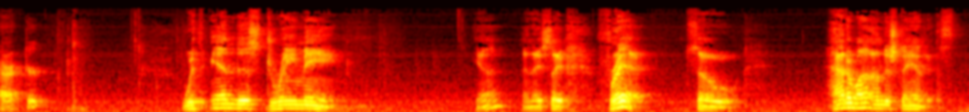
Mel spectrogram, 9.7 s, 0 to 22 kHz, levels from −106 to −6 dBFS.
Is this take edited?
no; 0 cuts

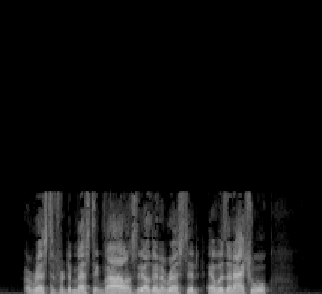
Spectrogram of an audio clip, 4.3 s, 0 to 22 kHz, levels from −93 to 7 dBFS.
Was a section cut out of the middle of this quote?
yes; 2 cuts; at 2.0 s, 2.7 s

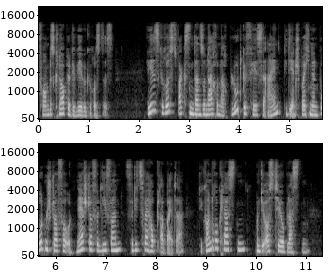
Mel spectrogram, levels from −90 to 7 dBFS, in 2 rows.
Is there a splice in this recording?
no; 0 cuts

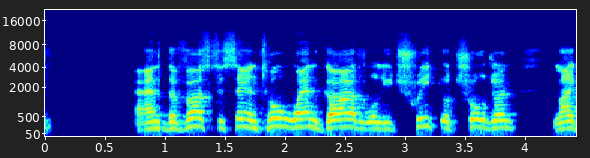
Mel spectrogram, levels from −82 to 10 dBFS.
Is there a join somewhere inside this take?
yes; 2 cuts; at 1.0 s, 1.4 s

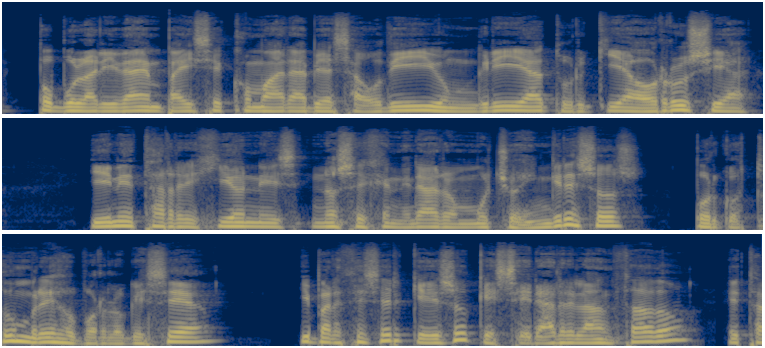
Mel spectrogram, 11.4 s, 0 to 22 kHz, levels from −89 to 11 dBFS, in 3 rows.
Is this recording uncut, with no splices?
no; 1 cut; at 7.1 s

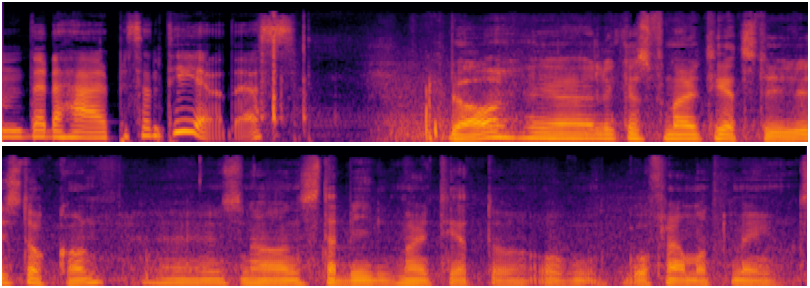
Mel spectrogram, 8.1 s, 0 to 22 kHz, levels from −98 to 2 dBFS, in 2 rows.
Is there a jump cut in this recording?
yes; 3 cuts; at 2.2 s, 3.3 s, 5.2 s

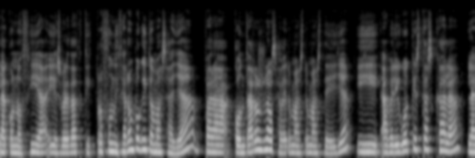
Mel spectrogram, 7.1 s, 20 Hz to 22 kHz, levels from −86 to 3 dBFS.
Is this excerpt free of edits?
no; 3 cuts; at 1.4 s, 4.1 s, 4.6 s

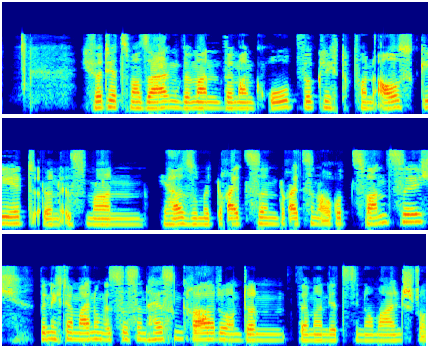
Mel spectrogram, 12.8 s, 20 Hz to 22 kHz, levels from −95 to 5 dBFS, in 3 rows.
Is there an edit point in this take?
yes; 1 cut; at 4.6 s

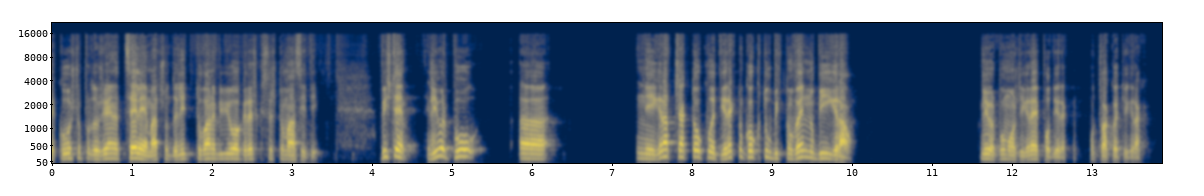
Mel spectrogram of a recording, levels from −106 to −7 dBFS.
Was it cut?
no; 0 cuts

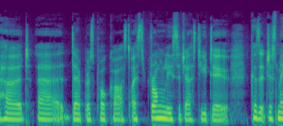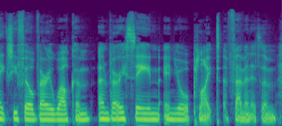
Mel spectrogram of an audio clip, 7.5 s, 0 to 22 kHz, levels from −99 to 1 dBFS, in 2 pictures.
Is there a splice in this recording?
yes; 1 cut; at 5.9 s

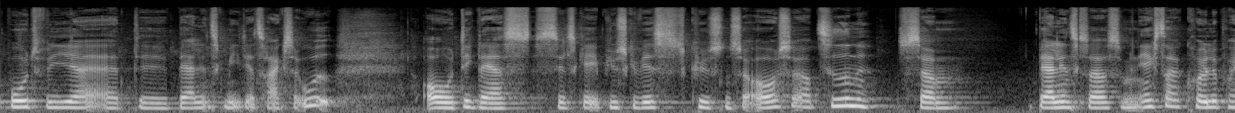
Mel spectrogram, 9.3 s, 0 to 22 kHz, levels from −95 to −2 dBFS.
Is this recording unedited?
no; 4 cuts; at 3.6 s, 4.0 s, 6.1 s, 8.1 s

